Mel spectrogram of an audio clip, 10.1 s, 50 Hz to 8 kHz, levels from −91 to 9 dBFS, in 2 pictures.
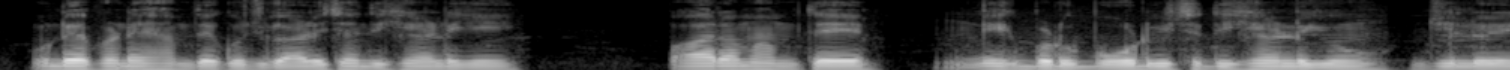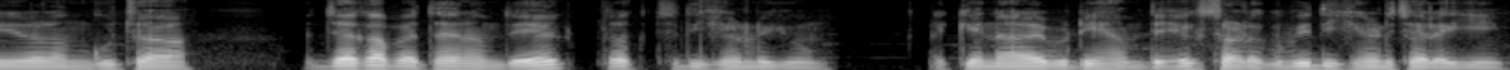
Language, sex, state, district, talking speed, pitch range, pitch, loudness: Garhwali, male, Uttarakhand, Tehri Garhwal, 260 wpm, 110-115 Hz, 115 Hz, -18 LUFS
